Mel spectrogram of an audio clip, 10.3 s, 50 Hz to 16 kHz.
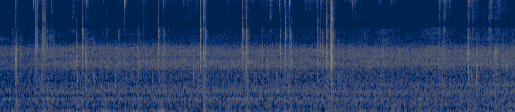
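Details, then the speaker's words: Motorized bicycle stock kit chain turned slowly by hand, engine off, giving sharp uneven clicks: about six marked bad links touch the pinion gear, causing noise and wobble. "6 of them, they not good, touching the pinion gear and makes the sounds and make this chain wobbling so crazy."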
